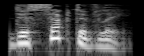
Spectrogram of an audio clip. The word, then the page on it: deceptively: British English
